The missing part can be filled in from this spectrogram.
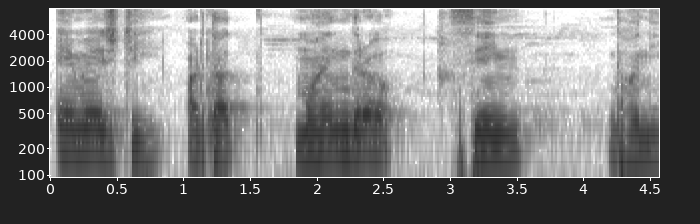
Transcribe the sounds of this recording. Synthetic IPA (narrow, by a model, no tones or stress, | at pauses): emet͡ʃʈi | ɔɾt̪ʰat̪̚ | mɔɦẽnd̪ɾɔ | sĩŋɡ | d̪ʱoni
